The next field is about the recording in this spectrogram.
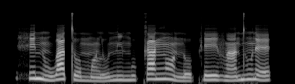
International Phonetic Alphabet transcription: h e˦ n ũ˨ w a˦ t o˨ m ɔ̃˨ l u˧ n ĩ˧ m u˧ k a˦ ŋ ɔ̃˦˨ n oː˨ k ɾ eː˧ v ã˨˦ d ũ˦ ɾ ɛ˨˦

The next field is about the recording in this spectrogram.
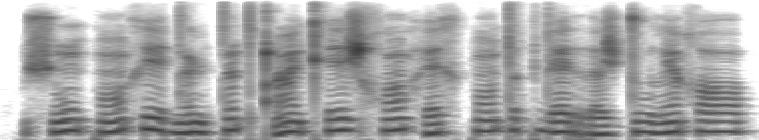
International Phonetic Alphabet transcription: ʃ ũ˩˧˩ k ɔ̃˩˥ x e˦˨ d ə̃˩˧˩ ɖ t ə̃˧˥˧ t qʼ ẽ˩˧˩ kʰ e˧˥˧ ʒ χ ɔ̃˧˥˧ h ɛ˩˧˩ x k ɔ̃˧˥ t̪ ə˧˥ k d ɛ˧˥˧ r ɐ˩˧˩ ʒ t u˦˨ l ẽ˥ χ ɔ˥

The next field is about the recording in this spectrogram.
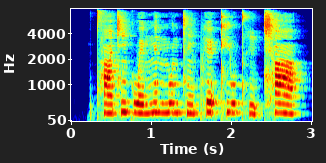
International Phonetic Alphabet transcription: t̪ʰ ã˧ t͡ɕ ĩ˧ k w e˨˩ ŋ ẽ˥˧ n n̪ u˧ n t͡s ĩ˨˩ pʰ e˦ ʔ kʰ j u˧ t̪ʰ i˨ ʔ t͡ɕʰ ã˥˧

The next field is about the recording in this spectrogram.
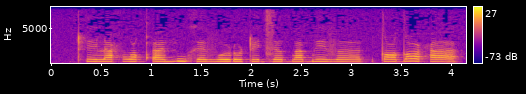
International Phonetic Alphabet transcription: ʈʰ e l a ħ ʁ u qʼ ɛ m u x ɛ v o ɽ o ʈ e d͡z ɜ b a b e v ɜ | tˤ o dˤ u ħ a

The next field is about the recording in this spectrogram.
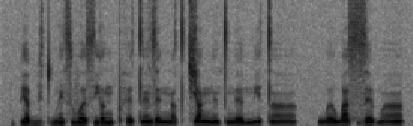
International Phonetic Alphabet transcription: pʲ a˥˧ bʲ ɛ˥˧ t b ẽ˥ s v ɜ˥˧ s j ɜ˥ ŋ pʰ ɛ˧˩ t ɛ̃˥ z ɛ˥˧ ŋ a˩˧ t t͡ɕ a˥˧ ŋ ɛ̃˩˧ t ŋ ɛ˧˩ mʲ e˥˧ t ã˧˩ | w ɜ˩˧ w a˥ s z ɛ˧˩ b ã˩˧

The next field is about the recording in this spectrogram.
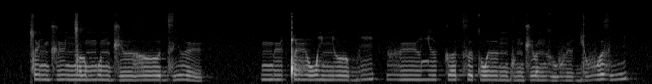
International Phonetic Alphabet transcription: ǀ y n d͡ʒ yː ŋ͡ǀ ɯ m u n d͡ʒ ɨː ɣ ɯː d͡z i̤ ð y | m y ǃ yː w i ɲ ɯː b i | v yː ʎ ɨː k ə̤ t͡s ɯ t w ɨː ŋ ɡ ṳ n d͡ʒ ɯː n z ṳ v yː ɟ ɯ v ɯ z i̤

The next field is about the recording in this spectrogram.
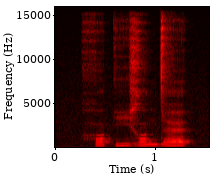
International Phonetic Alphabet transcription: h ɒ k i ɣ ɒ n d æ

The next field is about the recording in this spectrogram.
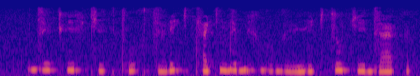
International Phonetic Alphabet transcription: d͡z e̤˥˩ kʰ i˧˩ x cʰ e̤˩˥ k tʼ o̤˥˩ x t͡s æ̤˩˥ ɾ i˩˥ c tʰ æ˩˥ c n d e˥˧ b i˩˥ x ɡ o̤˧˥˧ ɡʱ e̤˧˩ j i˧˥˧ c t͡s u˥˩ c i˧˩ d͡z æ˧˩ k

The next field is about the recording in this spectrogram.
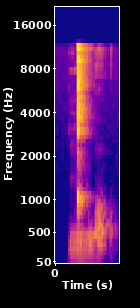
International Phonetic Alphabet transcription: ŋ͡ǃ i w ɔ ʔ

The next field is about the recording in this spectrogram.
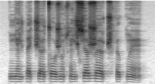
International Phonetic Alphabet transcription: ɲ ɛ̃ ʒ p ɛ t͡ʃ œ t o ʐ õ ɬ ɛ̃ ʒ ɕ œ ʐ œ ʈ͡ʂʰ œ kʷ ɛ̃

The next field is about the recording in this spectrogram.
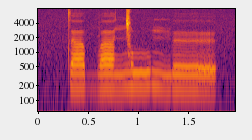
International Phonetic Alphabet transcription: t ɐ b ɐ ŋ͡ǀ u ŋ ø

